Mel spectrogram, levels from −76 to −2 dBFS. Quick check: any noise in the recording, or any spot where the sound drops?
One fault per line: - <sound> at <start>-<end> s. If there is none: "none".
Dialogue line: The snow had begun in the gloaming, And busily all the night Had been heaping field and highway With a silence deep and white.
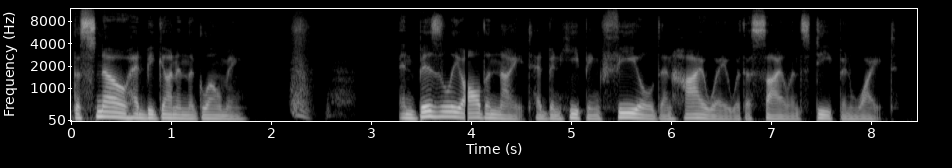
- sniff at 2.2-2.9 s
- dropout at 3.9-4.0 s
